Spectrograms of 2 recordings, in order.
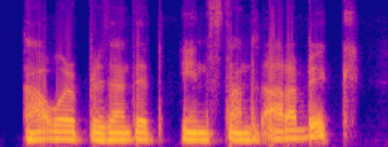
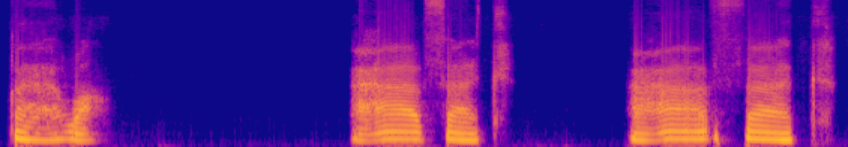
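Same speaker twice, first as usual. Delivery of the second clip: each word slow and separate, with pauses; slow repetition. Shown as a demonstration. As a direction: say each word slowly twice. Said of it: "I will repeat it slowly and then fast".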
